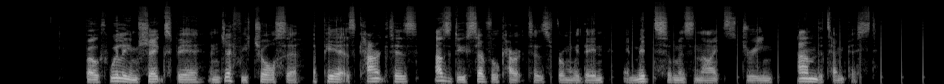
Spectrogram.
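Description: Throughout the speech, the audio carries the damage of a low-bitrate encoding that was likely saved again at a high bitrate, which fits a speech codec running near 24 kbit/s followed by a generous MP3 stage around 192 kbit/s. This is low-bitrate audio saved at a high bitrate: the second, roomier encode could not restore what the first one had already thrown away. The codec artefacts from that first pass remain audible, and the larger file restores none of it.

From 5.51 s to 9.24 s, a train of clicks runs over the speech. Something is likely injecting a pulse into the signal at a steady rate, such as interference from nearby equipment or a faulty connection or power supply. About twenty near-identical clicks arrive evenly at roughly 4.8 per second and peak about 5 dB above the speech. The result is a regular ticking that sits on top of the voice and stays audible in the pauses.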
